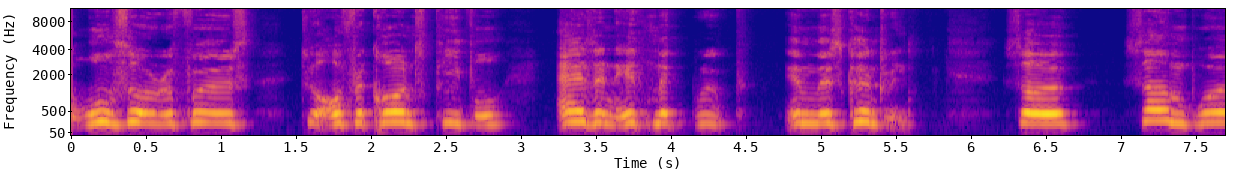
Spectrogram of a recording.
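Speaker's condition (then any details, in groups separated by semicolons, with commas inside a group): Quadriplegic cerebral palsy, severe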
